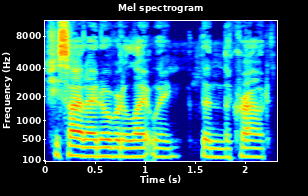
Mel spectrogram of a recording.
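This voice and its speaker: Mellow woman narrating a roleplay. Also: low voice, flat delivery, moderate pace, no echo. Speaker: roleplayer narrating their characters. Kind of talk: third-person roleplay narration.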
